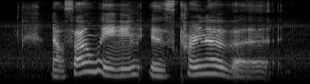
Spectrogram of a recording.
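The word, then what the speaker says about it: Samhain: Haan but it's pronounced sewing and let me click on something here and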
